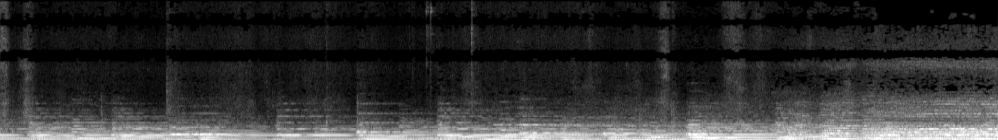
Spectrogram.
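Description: A middle-school choir singing with grand piano accompaniment, the piano's notes clear throughout. The music swells louder over the last few seconds.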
